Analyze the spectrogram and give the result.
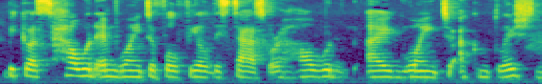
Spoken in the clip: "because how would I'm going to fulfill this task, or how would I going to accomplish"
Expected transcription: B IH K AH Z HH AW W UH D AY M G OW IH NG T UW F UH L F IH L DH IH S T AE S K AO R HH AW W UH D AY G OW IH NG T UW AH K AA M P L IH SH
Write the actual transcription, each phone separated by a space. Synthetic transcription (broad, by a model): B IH K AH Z HH AW W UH D AY M G OW IH NG T UW F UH L F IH L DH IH S T AE S K AO R HH AW W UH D AY G OW IH NG T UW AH K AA M P L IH SH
